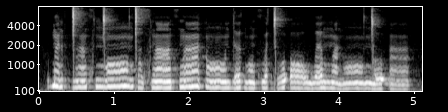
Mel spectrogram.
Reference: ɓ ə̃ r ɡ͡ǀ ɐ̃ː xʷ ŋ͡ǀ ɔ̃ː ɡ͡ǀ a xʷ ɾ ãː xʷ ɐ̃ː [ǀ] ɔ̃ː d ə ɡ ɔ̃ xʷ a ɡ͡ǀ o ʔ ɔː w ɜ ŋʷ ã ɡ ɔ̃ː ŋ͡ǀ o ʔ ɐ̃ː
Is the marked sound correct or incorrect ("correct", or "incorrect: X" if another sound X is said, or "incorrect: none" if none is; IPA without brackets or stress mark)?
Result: incorrect: t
